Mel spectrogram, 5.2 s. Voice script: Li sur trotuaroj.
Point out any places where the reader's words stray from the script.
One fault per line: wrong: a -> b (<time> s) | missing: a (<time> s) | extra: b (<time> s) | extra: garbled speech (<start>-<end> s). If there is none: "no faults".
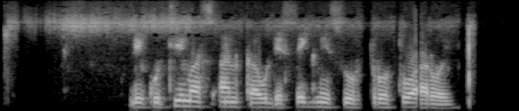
extra: kutimas ankaŭ desegni (1.5 s)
